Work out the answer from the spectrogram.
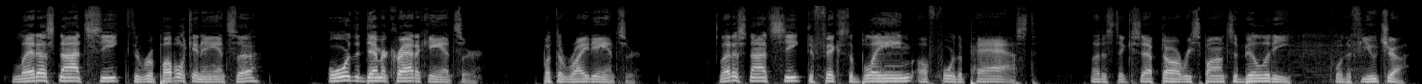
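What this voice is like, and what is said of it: Kennedy impression in Boston accent. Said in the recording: “in the Boston accent ... Your Kennedy accent.”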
